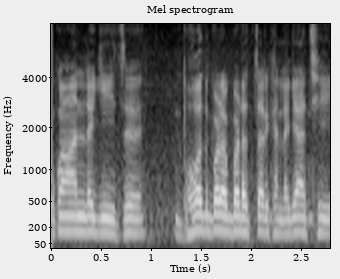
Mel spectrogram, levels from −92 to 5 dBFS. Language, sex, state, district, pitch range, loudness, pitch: Garhwali, male, Uttarakhand, Tehri Garhwal, 140-155 Hz, -17 LUFS, 150 Hz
